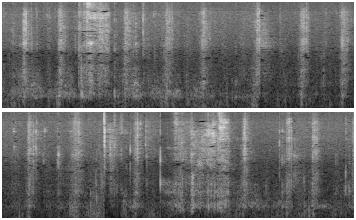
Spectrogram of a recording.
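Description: Close-up chewing of a mouthful of seeds: dense, fast crackling crunches that swell louder about a second in and again near eight and a half seconds in.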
